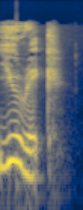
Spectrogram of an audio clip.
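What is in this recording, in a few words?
"uric", British English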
